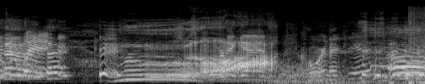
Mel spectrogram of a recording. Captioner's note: roaring; squelching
